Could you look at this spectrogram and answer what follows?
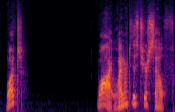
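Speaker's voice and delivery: can't believe the opponent's play; baffled disbelief. Real, not acted.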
